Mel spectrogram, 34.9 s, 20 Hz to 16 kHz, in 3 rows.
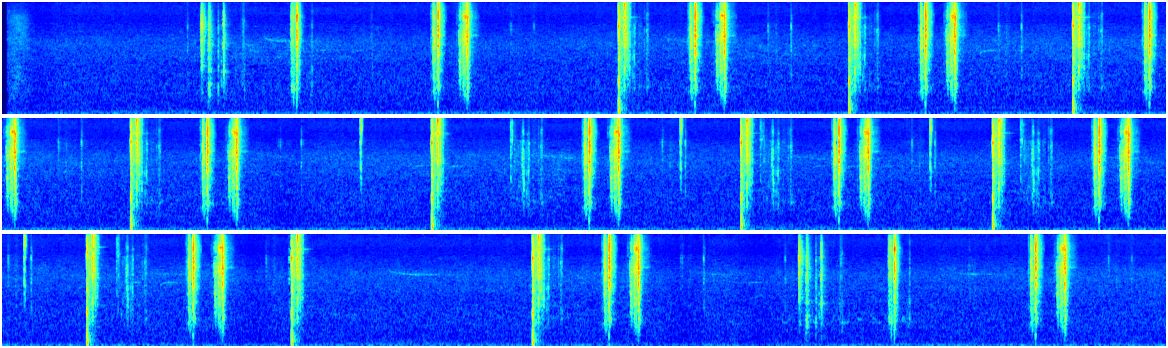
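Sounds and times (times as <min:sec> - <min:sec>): airsoft rifle clicks and snaps: 0:01.8 - 0:03.2, 0:04.3 - 0:04.8, 0:06.2 - 0:14.5, 0:16.7 - 0:21.0, 0:21.6 - 0:23.6, 0:24.2 - 0:26.4, 0:28.6 - 0:30.4, 0:31.1 - 0:32.4, 0:33.5 - 0:34.4.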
